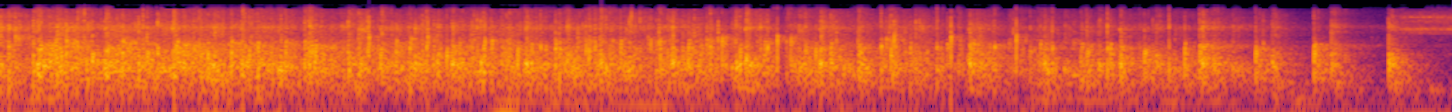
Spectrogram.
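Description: A dinner crowd claps for the spouses of law enforcement members, a dense round of applause that thins into a few scattered, closer claps at the end.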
